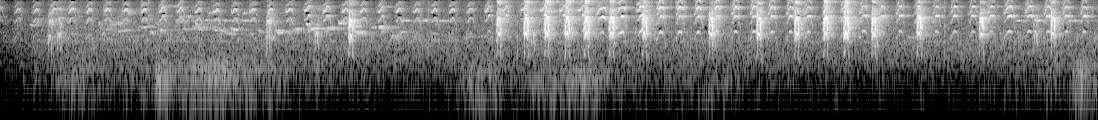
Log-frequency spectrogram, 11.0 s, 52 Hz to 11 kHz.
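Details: Great spotted woodpecker feeding its young beside the Vistula River, Middle Vistula Valley Natura 2000 area, Poland, gives sharp, high clicking notes in quick irregular bursts over a thin, high chatter, with an approaching storm in the background.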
